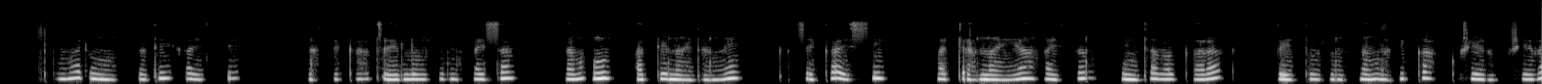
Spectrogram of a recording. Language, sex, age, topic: Gamo, female, 18-24, government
